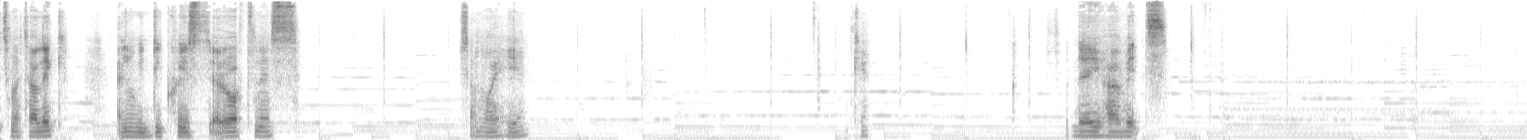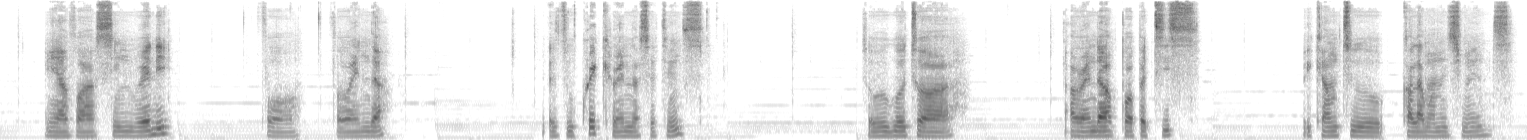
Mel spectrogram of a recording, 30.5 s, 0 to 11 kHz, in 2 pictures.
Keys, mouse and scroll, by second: 2.4-4.1 drag, 8.2-9.4 drag, 10.9-13.1 middle drag, 16.7 shift+middle click, 22.1 click.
